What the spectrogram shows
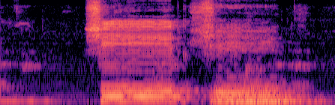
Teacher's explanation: شین، شین، زبان کا درمیان اور تالو کا درمیان۔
